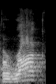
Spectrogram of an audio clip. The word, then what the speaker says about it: Barack: You've got Barack that rhymes with Iraq, Hussein of like Saddam Hussein, and Obama that rhymes with Osama.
